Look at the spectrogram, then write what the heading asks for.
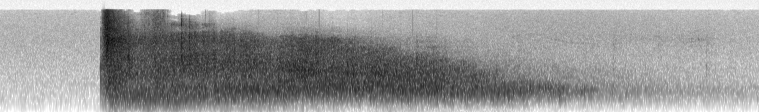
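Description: A single loud rifle shot fired with a two-stage military trigger, sharp crack followed by a long rolling echo that fades over about three seconds, alone without talk.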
